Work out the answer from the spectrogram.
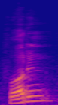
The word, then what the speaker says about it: foreign: फॉरेन और सोवरेन, इनमें पहले सिलेबल पे जोर है, दूसरा सिलेबल हल्का हो जाता है, इसीलिए इसका उच्चारण होगा फॉरेन या सोवरेन।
